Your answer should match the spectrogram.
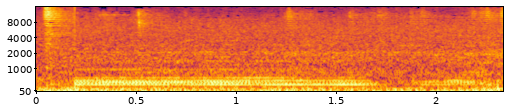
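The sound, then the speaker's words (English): A short passenger train of a locomotive, three coach carriages, a cafe car, two sleepers and a baggage car rumbles steadily along the rails, while a long horn blast sounds, fades briefly, then sounds again over the continuous rolling noise. “As I thought, this train is much shorter than the one I was on yesterday.”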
